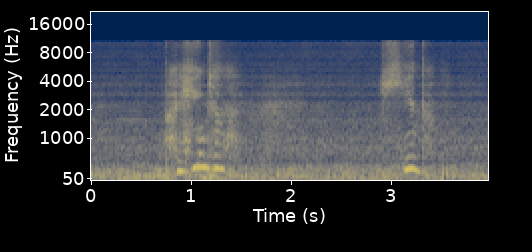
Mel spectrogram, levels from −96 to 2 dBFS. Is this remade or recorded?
remade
